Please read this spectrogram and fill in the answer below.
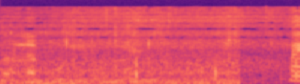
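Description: Steady low rumble of a car's road and engine noise heard from inside the cabin while driving, cut off abruptly about a second and a half in.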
